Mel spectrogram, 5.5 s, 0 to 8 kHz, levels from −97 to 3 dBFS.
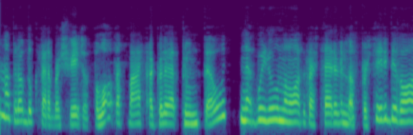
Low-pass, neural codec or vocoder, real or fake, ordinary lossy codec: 7.2 kHz; codec, 16 kHz, 0.5 kbps, FunCodec, trained on LibriTTS, 25 frames a second; fake; AAC, 32 kbps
